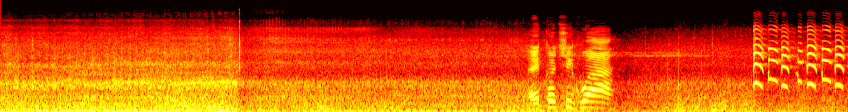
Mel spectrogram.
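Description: A motorcycle engine hums nearby.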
